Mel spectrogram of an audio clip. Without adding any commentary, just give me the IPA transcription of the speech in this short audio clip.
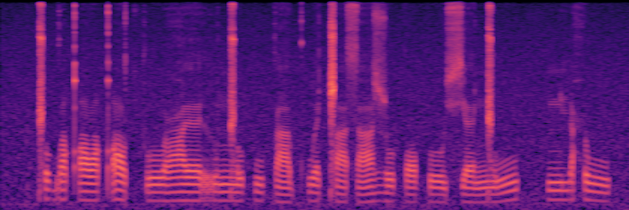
ǁ ʊ ɡ o qʼ ɔː qʼ ɔ t͡sʼ ʊː ʕ ɛ r u ŋ͡ǁ ʊ k u k a kʷʰ ɛ ǁ a s a ɮ ʊ k ɔ k ʊː ɕ ɛ ŋ͡ǁ u | ɲ i ħ u

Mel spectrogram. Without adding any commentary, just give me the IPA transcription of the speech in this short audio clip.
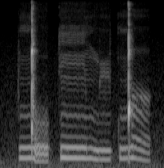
ŋ͡ǃ ṵ k ĩː m y p ŋ͡ǃ ɤ

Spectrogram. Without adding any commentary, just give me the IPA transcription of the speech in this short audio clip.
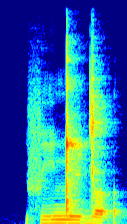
f i ŋ͡ǃ y ɟ ʌ ʔ

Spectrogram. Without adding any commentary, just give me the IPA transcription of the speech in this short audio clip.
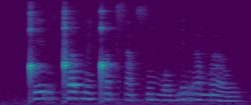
ǃ e r ǃ ɐ b ɛ̃ ǃ ɐ̃ p s ã p s ũ m o b e r ɐ̃ m ɐ̃ w

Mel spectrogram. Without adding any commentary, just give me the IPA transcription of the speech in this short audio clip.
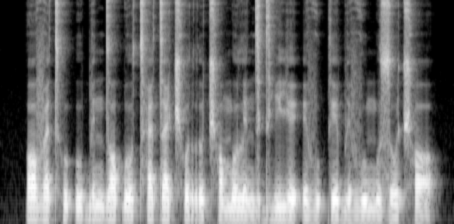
ɒ v æ tʰ u ʔ u b e n d ɒ ɓ o tʰ æ t æ t͡ʃʰ o r o t͡ʃʰ ɒ m o l e n d e dʱ i j e ʔ e v u k e b e v u m u z o t͡ʃʰ ɒ

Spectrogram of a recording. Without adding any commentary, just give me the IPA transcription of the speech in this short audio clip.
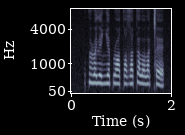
tˤ ĩ ɭ ɛ lʲ a ʎ ɛ p ɹ ɛ tˤ ɐ zˤ ɘ t e lˠ o lˠ e ǀ ɛ

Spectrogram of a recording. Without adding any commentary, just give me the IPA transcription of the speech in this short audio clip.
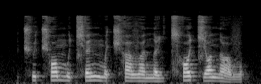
t͡ʃʰ ʉ t͡ʃʰ ɒ m o t͡ɕʰ ɛ n m ɒ t͡ʃʰ a v a n ɑ ʎ t͡sʰ ɒ t͡ɕ ɒ n ɑ v

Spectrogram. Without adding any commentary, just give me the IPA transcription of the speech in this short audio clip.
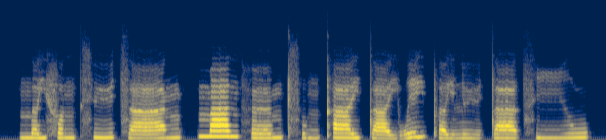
n̪ ɐ˨ j f ɐ˨ ŋ t͡sʰ yː˨˧ t͡s aː˨˧ ŋ | m aː˥ n h œː˨˧ m t͡sʰ ʊ˨ ŋ t̪ʰ aː˧ j t̪ aː˨˩ j w e˥ j pʰ ɐ˨ j l yː˨˩ t̪ aː˨ t͡sʰ iː˨˧ w

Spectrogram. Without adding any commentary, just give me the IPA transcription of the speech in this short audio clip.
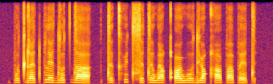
p o t ɖ æ t p l ɛ d o t d a | t ə kʰ ʉ t s ə t ə w æ qʼ ʉ w o d ʉ qʰ æ p a p ɛ t

